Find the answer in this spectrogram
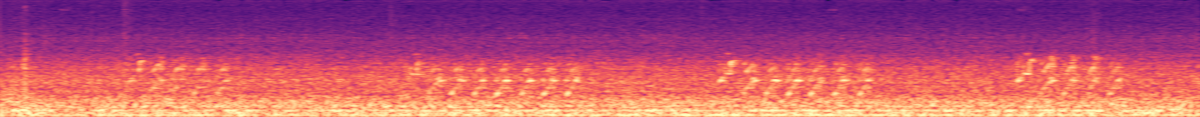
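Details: Lineolated parakeet chick on its second day in a new home, calling while being fed: short pulsed chattering bursts in quick trills, repeated every second or so, over a steady low hum.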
